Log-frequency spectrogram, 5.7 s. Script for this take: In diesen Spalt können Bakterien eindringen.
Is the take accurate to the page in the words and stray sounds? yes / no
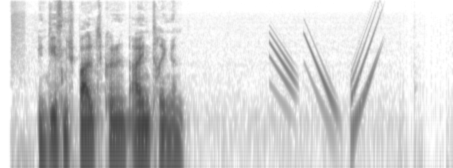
no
